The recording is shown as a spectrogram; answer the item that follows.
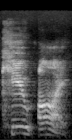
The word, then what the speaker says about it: Qi: as well but with Qi it's a lot of people confuse it with Tai Chi now even though it's pronounced the same way it's a different spelling and has a different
